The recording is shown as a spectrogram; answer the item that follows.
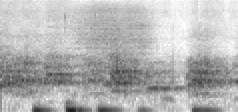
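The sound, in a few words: dog barking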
